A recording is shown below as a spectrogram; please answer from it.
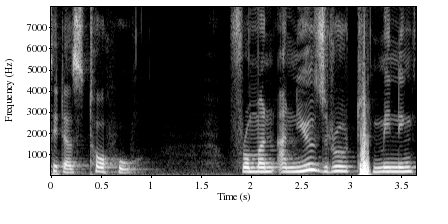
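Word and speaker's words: תֹּהוּ: This one is called tohu. They pronounce it as tohu.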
